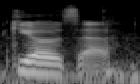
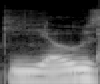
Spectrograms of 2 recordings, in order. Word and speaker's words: gyoza: And you've told me 10 times what it is, and I still can't pronounce it. Yes. I made an elk sausage guoza. Guyoza.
